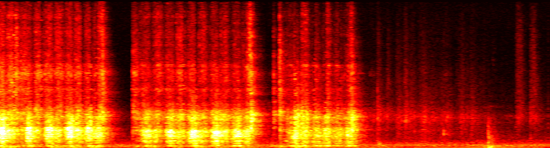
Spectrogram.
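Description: A kitchen knife being sharpened in three long strokes, each about one and a half to two seconds, the blade scraped through a sharpener; the strokes stop about five and a half seconds in.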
